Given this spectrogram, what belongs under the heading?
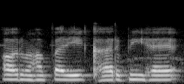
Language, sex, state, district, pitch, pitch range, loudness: Hindi, female, Karnataka, Koppal, 215 Hz, 210-220 Hz, -14 LUFS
